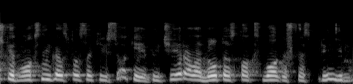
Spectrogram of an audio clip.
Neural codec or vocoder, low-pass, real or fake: codec, 16 kHz, 16 kbps, FreqCodec, smaller model; 7.2 kHz; fake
